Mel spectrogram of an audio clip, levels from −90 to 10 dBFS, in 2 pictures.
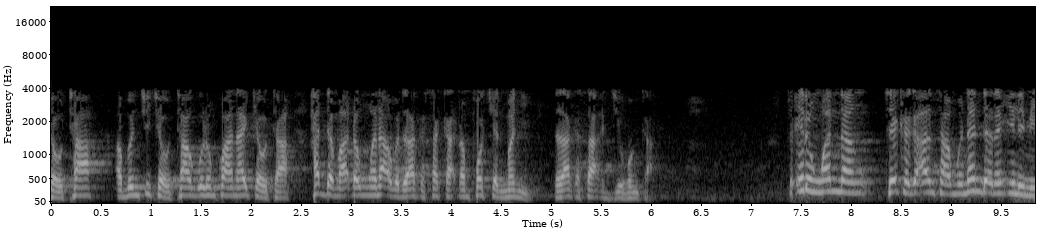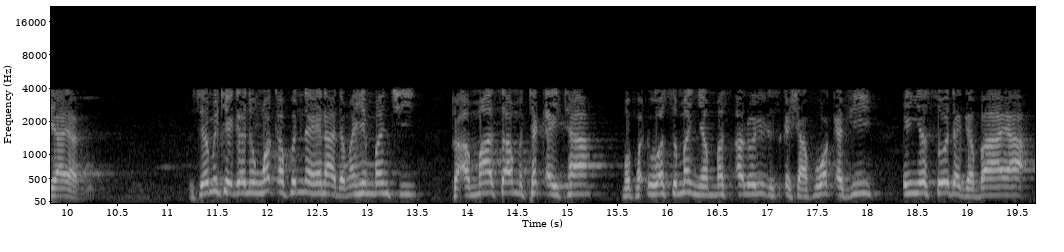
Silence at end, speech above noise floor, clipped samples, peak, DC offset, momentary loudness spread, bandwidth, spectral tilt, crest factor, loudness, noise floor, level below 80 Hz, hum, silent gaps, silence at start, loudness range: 0 s; 36 dB; under 0.1%; -16 dBFS; under 0.1%; 8 LU; 4.1 kHz; -5 dB/octave; 14 dB; -30 LUFS; -66 dBFS; -70 dBFS; none; none; 0 s; 4 LU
